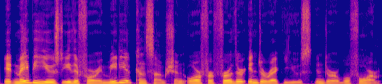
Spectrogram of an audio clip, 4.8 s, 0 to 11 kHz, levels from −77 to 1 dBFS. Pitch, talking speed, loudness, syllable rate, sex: 155 Hz, 200 wpm, -17 LUFS, 6.0 syllables/s, male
